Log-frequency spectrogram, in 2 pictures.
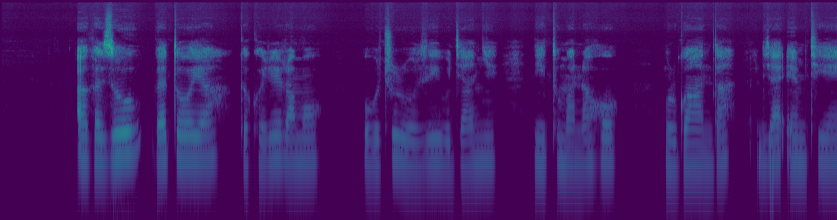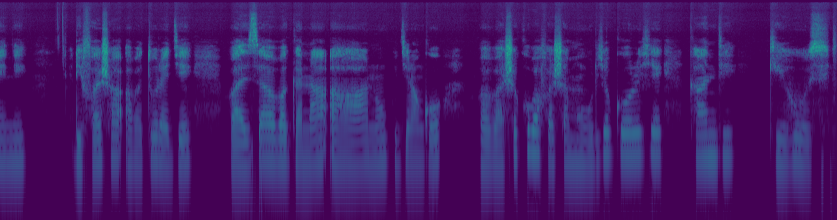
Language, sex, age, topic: Kinyarwanda, female, 25-35, finance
